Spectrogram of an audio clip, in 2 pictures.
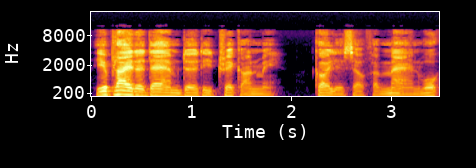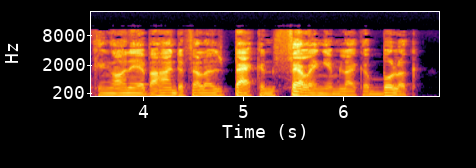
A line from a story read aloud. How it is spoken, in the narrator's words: said in a strong voice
